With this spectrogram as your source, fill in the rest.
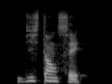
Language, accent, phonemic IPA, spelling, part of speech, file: French, France, /dis.tɑ̃.se/, distancer, verb, LL-Q150 (fra)-distancer.wav
- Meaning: to distance, outdistance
